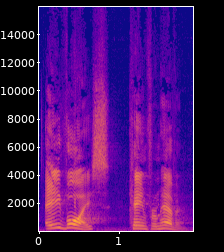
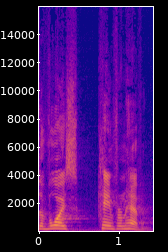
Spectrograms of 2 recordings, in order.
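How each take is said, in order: First: A set apart as a full "ay"; emphatic "ay" on A before voice; stress on A. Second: Said in the usual way. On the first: Shown as a demonstration. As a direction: say A as a long "ay", then VOICE firmly. Restates the line with emphasis.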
